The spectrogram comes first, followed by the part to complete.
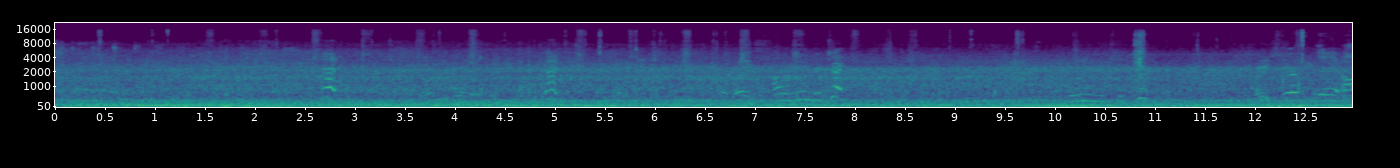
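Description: Steady low outdoor rumble with short, scattered snatches of distant, indistinct voices.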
